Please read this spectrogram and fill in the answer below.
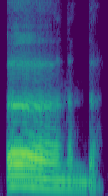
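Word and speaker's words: ānanda: And basically, we want to hold the first syllable for two beats and the second syllable for one beat and the third syllable for one beat.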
